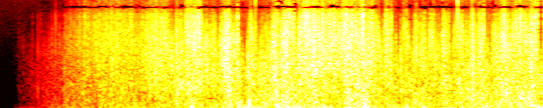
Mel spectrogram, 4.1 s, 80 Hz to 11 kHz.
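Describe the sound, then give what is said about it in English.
Strong winds of an Atlantic storm batter England's southern coast, gusting at record speeds up to 122 miles an hour; a dense roar of wind rises out of silence within the first half-second, then stays loud and rough throughout. “That's the sound of Storm Eunice, bearing down on the southern coast of England as some parts of the country were met with record winds of 122 miles an hour.”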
